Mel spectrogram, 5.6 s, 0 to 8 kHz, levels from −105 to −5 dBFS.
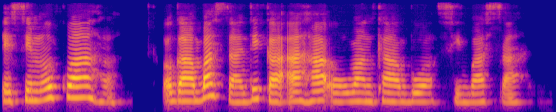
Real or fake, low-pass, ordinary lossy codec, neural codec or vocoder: fake; 7.2 kHz; none; codec, 16 kHz, 4.8 kbps, FACodec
